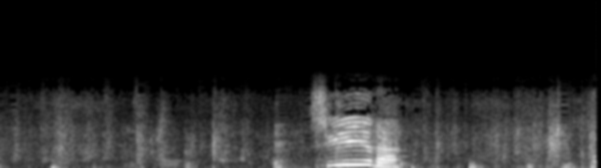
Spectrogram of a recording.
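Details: Female Cane Corso indoors with her favourite blanket, giving one loud whine about a second long that rises then falls, set among soft rustling and a person's voice calling nearby.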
